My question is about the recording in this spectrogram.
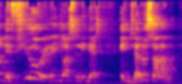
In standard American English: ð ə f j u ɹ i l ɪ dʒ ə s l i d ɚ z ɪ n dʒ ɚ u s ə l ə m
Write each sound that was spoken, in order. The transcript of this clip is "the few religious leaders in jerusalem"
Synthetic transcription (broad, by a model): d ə f j u ɹ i l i dʒ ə s l i d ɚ s ɪ n dʒ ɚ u s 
